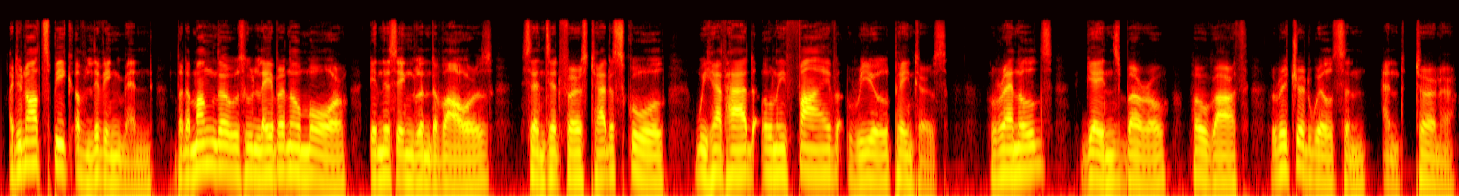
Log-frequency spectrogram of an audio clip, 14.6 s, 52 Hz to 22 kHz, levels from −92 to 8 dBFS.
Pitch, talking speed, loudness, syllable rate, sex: 95 Hz, 155 wpm, -20 LUFS, 4.6 syllables/s, male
